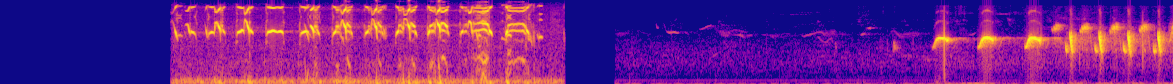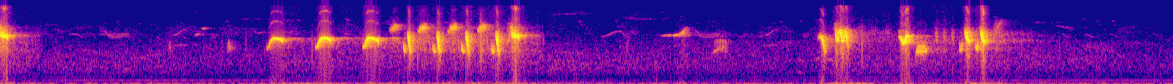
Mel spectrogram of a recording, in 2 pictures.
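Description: A songbird singing: first a burst of rapid high chirping with low noise behind it, then three short song phrases about four seconds apart, each a few clear notes running into a fast trill.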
